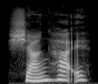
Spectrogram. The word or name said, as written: shanghaje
